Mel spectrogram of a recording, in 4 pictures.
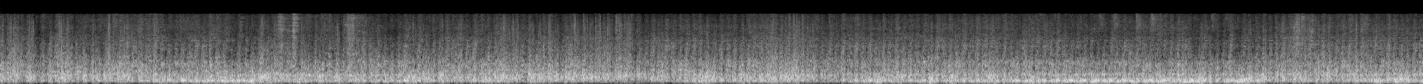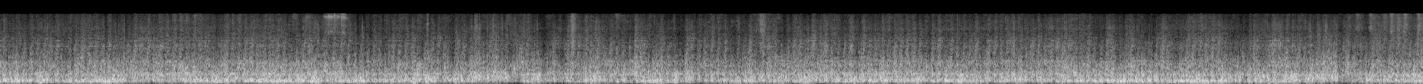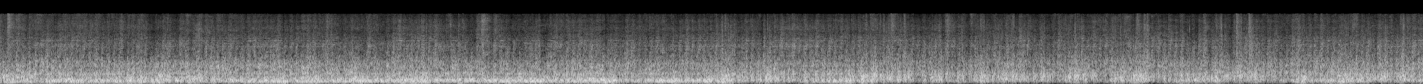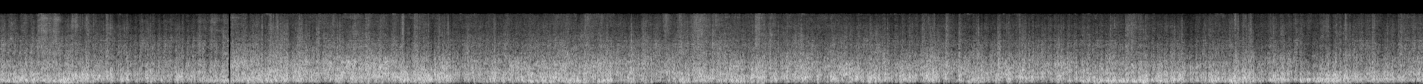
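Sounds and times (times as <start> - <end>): train carriage rumbling and rattling: 0.0 - 56.9.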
